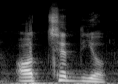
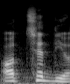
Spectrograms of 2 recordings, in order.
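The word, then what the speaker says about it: অচ্ছেদ্যো: করব কিভাবে অচ্ছেদীয় হ্যাঁ এখানে আমরা অচ অর্থাৎ চকে উচ্চারণ করছি অচ এরপর কি হবে ছেদ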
